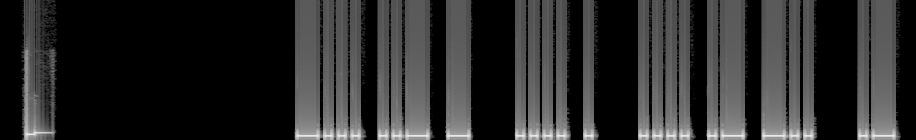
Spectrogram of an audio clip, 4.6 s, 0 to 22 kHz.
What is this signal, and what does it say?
Morse code, heard as a keyed tone, about 34 wpm, 700 Hz. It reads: BUT HE HAD A
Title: Sentences from Top 1200 Words 35wpm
